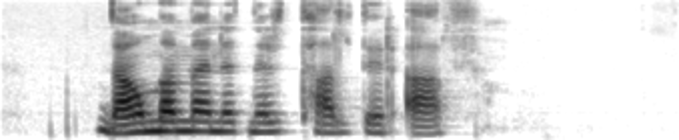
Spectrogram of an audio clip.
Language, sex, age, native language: Icelandic, female, 20-29, Icelandic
